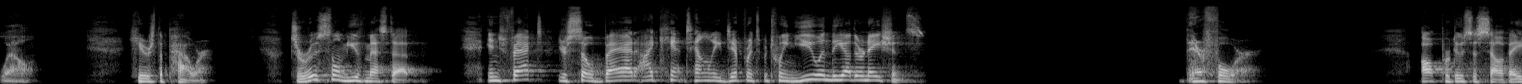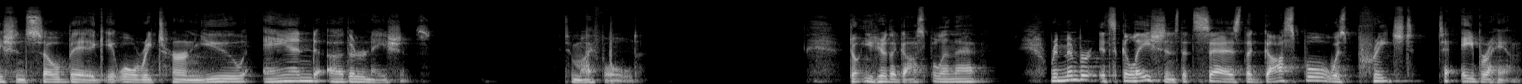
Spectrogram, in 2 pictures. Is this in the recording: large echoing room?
yes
